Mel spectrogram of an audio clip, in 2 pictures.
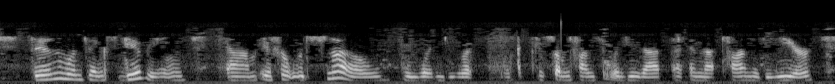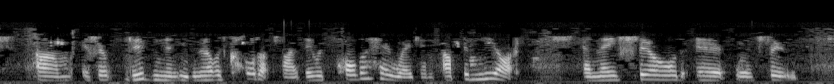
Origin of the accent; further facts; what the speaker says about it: Chippewa, Ohio, United States; now in Florida, United States; I grew up in Chippewa, Ohio.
